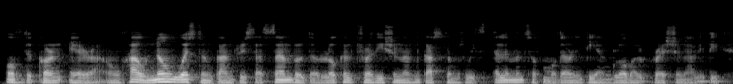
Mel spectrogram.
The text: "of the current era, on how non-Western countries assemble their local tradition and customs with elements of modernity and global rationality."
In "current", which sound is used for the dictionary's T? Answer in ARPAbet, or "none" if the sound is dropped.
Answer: none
